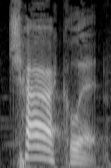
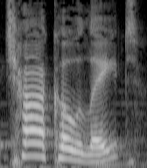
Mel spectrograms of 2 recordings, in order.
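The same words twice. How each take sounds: First: The word is said with two syllables. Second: The word is said with three syllables. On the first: The speaker calls it right. "but rather chocolate" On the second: The speaker calls it wrong. "We do not say chocolate"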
